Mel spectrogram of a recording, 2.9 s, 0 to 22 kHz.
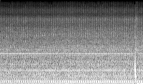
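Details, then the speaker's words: Honda EU2200i dual-fuel inverter generator in truck camper compartment, eco mode charging batteries, heard from about 15 feet: smooth, even low idle with light fan hum, cooling fan the noisiest part; normal. "We're about 15 feet away from it. It's pretty quiet, and I think the noisiest part of it is actually the cooling fan."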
